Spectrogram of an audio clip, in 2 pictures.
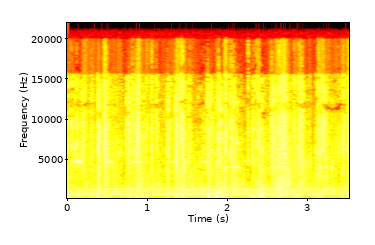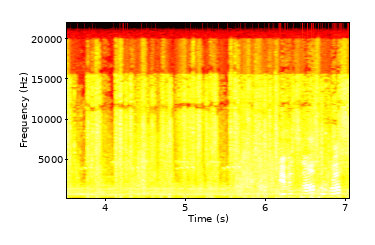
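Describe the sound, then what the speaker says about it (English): Horses gallop in Red Dead Redemption video game, fast rhythmic hoofbeats under a faint game score, with a brief whinny and voices near the end. "Let's get back on the horses and see what else is going on."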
